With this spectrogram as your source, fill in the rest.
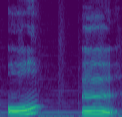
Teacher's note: my tongue moves a little bit more forward towards my lips. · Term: Ö umlaut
